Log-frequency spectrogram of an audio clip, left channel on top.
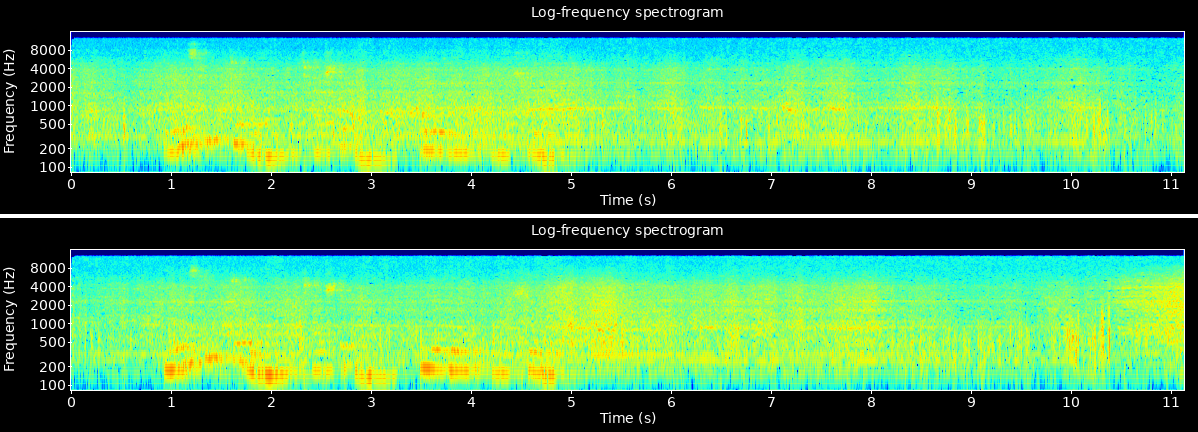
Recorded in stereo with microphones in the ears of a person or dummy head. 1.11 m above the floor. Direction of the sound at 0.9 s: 50° left (ahead or behind).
